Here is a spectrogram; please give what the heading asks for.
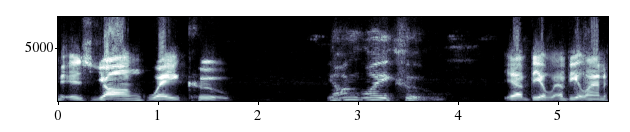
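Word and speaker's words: Younghoe Koo: a little bit crazy, but I'm going with Young-Hoo Koo. Tim? I guess I'd have to agree. Go with Young-Ho Koo. Yeah. And the way you pronounce his name is Young-Wei Koo.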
